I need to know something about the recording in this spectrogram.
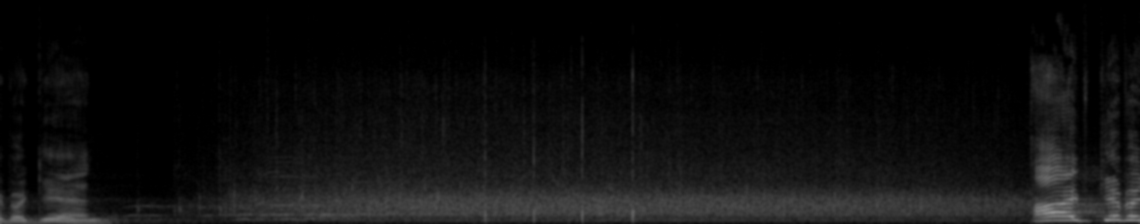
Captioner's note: applause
